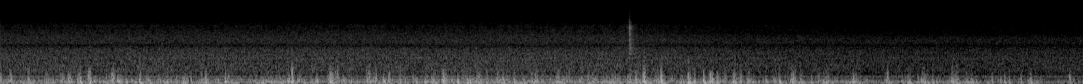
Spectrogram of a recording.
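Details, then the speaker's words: Restored vintage Emerson box fan, freshly oiled and reassembled, run on high then low: soft, even whir with a steady low hum and no ticking or scraping; runs smoothly. "So let's start it on out, on high, then low."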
